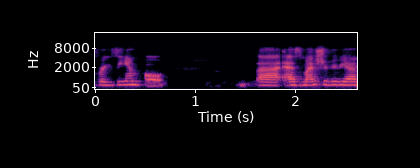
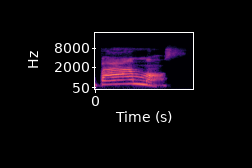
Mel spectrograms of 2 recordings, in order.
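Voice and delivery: "vamos" drawn out, stressed on VA; teacher stressing the first syllable of "vamos"; 3 semitones higher, 5 dB louder than usual. Shown as a demonstration. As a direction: lean slowly on the VA in "vamos". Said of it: "that's where you put the emphasis".

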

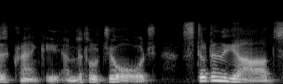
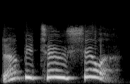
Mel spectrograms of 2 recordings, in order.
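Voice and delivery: very high, louder retort; doubting farmer's wife; 5 dB louder than usual. A narrator's reading. Wife dampening her husband's hopes, high sharp retort. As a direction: sceptical high-voiced wife.

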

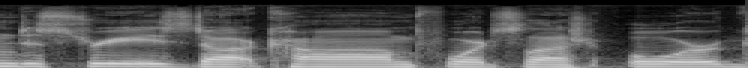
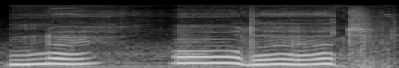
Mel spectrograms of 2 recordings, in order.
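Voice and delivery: much higher, slow singsong drawl; high, slow sing-song; much slower than usual. Acted. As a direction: stretch it out up high, gloating. Drawn-out repeat of same words.

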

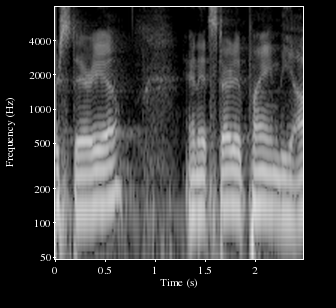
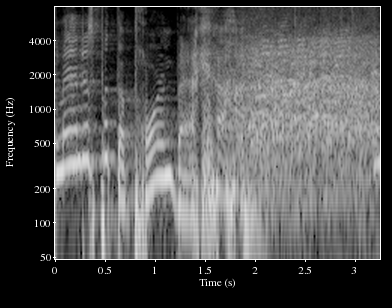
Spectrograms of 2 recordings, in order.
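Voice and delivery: mock exasperation; 9 semitones higher, much slower than usual. Joking to flustered friend in car.

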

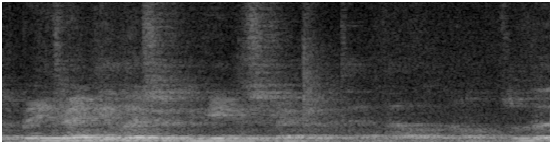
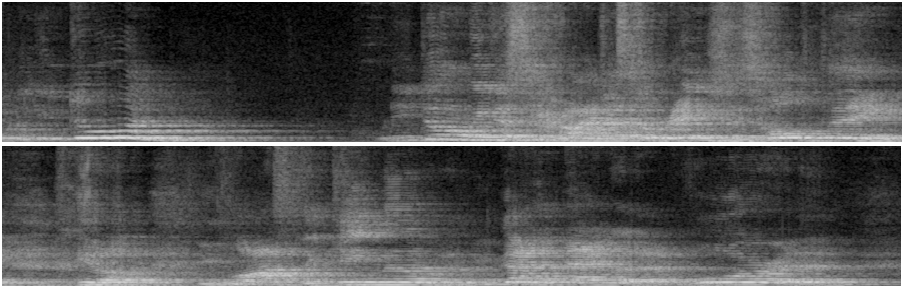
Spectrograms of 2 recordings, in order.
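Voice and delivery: high, loud exasperated rant; freaking out; 9 semitones higher, 7 dB louder than usual. Retold or imitated. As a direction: imitate Krishna berating a king, incredulous and forceful. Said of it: "Krishna's freaking out".

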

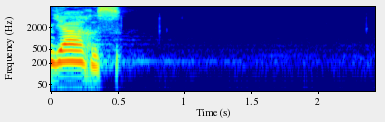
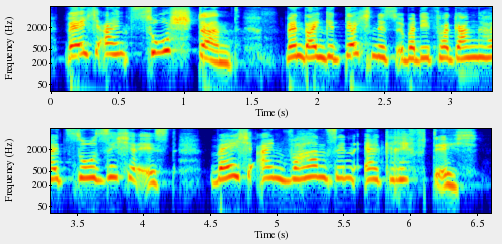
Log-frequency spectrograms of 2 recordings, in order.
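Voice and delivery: agitated outcry; 6 semitones higher than usual. A narrator's reading. Mother reproaches her daughter, agitated and high. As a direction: scold her in rising alarm. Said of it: "rief die Mutter wieder".

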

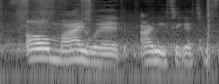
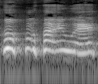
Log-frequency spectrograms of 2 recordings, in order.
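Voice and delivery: much higher, louder, laughing through it; 10 semitones higher, 5 dB louder than usual. Real, not acted. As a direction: gush while laughing. Laughing at gift.

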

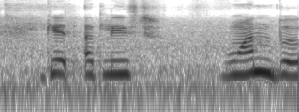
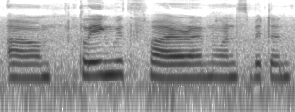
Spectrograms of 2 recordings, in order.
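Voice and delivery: usual speaking voice

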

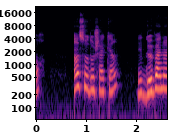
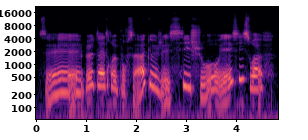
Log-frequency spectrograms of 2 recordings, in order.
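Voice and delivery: slow, higher-pitched groaning tree voice; hoarse baobab; 5 semitones higher, much slower than usual. A narrator's reading. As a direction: drag the words out like a parched old tree. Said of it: "a gémi la voix enrouée".

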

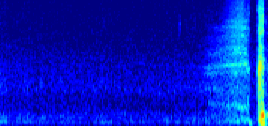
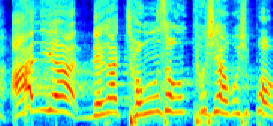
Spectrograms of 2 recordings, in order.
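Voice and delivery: insistent call; 8 semitones higher, 10 dB louder than usual. Pretend. God voiced insisting on giving.

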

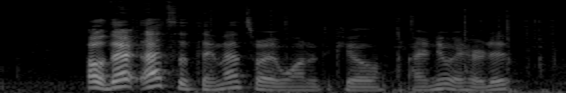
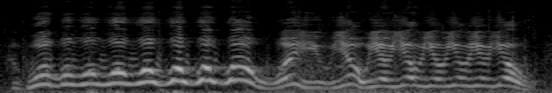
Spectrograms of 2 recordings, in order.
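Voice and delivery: rapid high excited whoas; excited yelling; 11 semitones higher, 7 dB louder than usual. Real, not acted. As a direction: yell in sudden alarm. Yelling in sudden game panic.

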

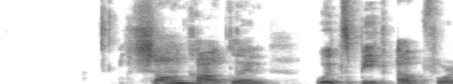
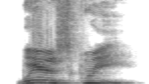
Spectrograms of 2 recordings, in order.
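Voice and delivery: demanding officer; 10 semitones higher, 6 dB louder than usual. Acted.

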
